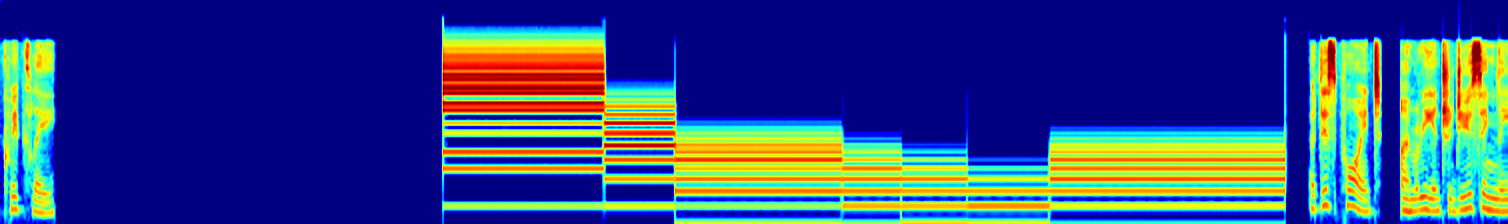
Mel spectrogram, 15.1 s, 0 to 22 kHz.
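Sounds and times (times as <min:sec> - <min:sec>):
synth tone changing timbre: 0:06.0 - 0:12.9.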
